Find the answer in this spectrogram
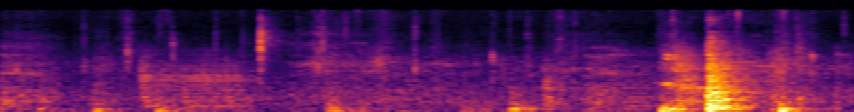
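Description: Faint crinkling and soft clicks of a plastic Warheads sour candy wrapper being picked open by hand, with a brief louder rustle near the end.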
